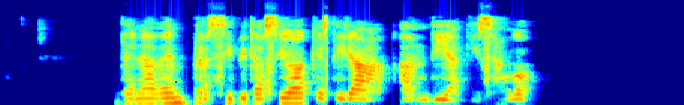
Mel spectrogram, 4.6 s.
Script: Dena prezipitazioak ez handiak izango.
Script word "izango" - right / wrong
right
